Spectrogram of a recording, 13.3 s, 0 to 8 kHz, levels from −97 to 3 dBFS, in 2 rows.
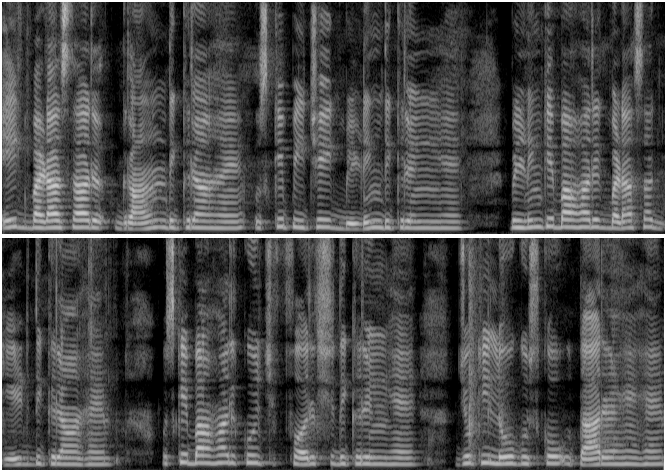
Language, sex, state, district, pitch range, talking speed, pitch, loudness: Hindi, female, Bihar, Sitamarhi, 220-245 Hz, 180 wpm, 235 Hz, -27 LUFS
